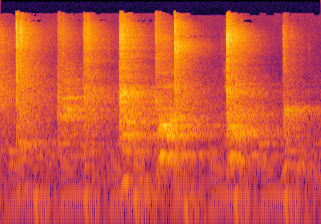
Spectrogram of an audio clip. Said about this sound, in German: Die Kinder stehen im Kreis. Einer klatscht zu jemandem herüber, der klatscht zu jemand anderem weiter. Es geht schnell hin und her.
